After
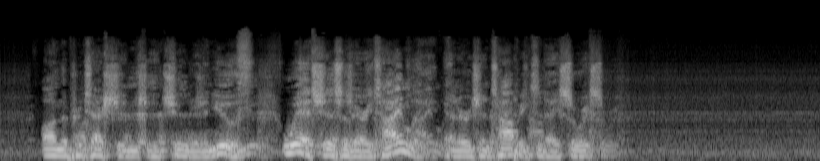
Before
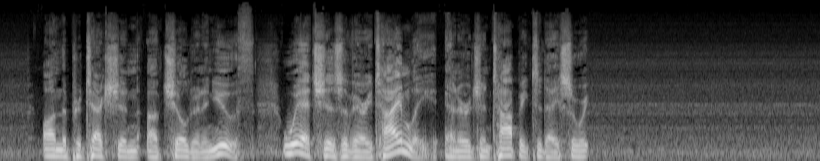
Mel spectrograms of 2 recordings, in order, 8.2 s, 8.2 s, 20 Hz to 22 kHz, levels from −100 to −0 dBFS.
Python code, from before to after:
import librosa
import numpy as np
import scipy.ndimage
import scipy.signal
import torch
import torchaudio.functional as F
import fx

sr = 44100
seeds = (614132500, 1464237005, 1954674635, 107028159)

p1 = fx.partial_stretch(x, sr, pct=87)
p2 = fx.spec_repair(p1, sr, seeds[0], start_s=1.19, length_s=0.82, low_hz=380.0, high_hz=1300.0, source='both')
p3 = p2 + fx.echo_single(p2, sr, ms=304, db=-17.0, dry=0)
p4 = fx.sustainer(p3, sr, db_per_s=52.0)
y = p4 * librosa.db_to_amplitude(-6.5)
